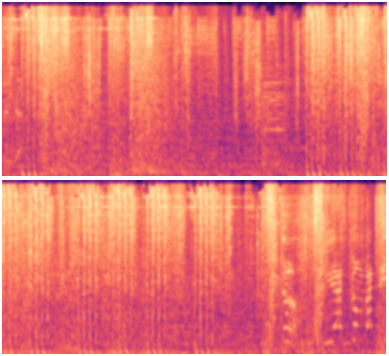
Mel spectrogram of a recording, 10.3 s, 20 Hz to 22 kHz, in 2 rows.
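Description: Continuous gunfire from a Cyberpunk 2077 shootout during an Arasaka infiltration, dense automatic bursts and booms filling the whole stretch, loud and close, with shouted voices mixed in.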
